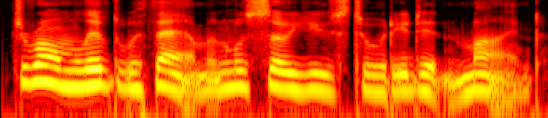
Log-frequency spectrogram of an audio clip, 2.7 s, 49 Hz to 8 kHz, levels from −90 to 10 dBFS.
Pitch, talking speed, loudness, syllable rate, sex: 175 Hz, 285 wpm, -17 LUFS, 6.0 syllables/s, female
